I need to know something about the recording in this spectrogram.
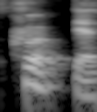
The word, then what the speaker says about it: Kukta: And I made sure that I knew how to pronounce his name because it's spelled Kukta, but it's Kukta.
